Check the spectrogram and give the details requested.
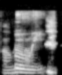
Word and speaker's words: Bowie: Am I pronouncing that correctly? Bowie.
